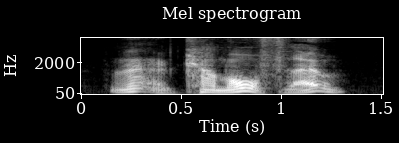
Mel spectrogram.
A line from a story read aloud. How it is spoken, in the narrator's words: muttered Mundungus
